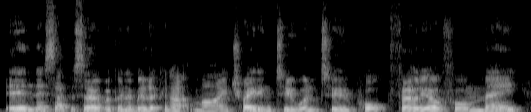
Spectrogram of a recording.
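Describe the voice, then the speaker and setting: A man's voice: mid-range voice, fairly even intonation, moderate pace, a little mellow, no echo. A man with a stuffy, congested voice from a cold, hosting a casual portfolio walkthrough vlog and often hesitating with ums and restarts. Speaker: investing vlogger.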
